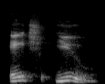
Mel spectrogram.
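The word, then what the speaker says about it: هو: And lastly, there's a mantra which in Arabic is known as who hu which is pronounced like an elongated breath.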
